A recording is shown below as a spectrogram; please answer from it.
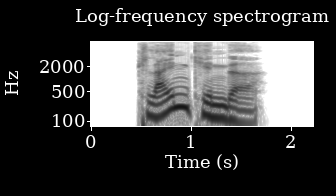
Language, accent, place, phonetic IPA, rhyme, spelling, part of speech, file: German, Germany, Berlin, [ˈklaɪ̯nˌkɪndɐ], -aɪ̯nkɪndɐ, Kleinkinder, noun, De-Kleinkinder.ogg
- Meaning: nominative/accusative/genitive plural of Kleinkind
